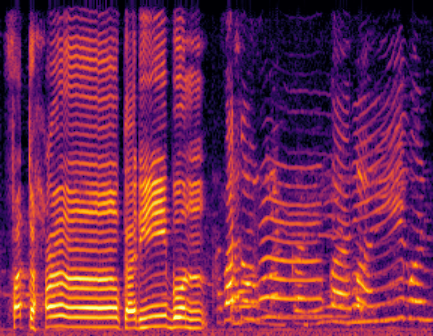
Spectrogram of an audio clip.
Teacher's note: تنوین کو ظاہر نہیں کرنا ہے بلکہ اخفا کرنا ہے۔ دیکھو تنوین کی آواز کو ناک میں لے جائیں گے،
